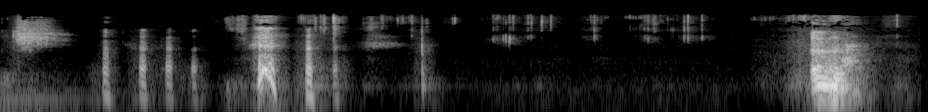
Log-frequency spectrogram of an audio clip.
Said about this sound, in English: And whenever, hold on a second, I can't stop coughing.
